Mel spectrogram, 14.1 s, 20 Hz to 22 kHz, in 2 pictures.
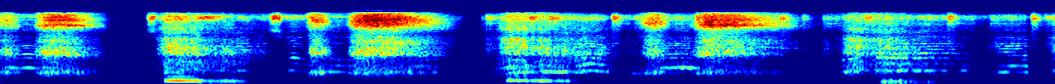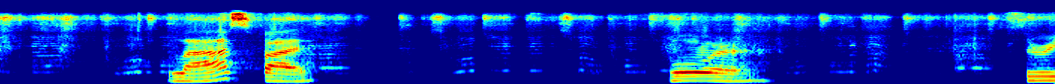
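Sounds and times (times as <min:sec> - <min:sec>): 
forceful rapid breathing during a guided breathwork session: 0:00.0 - 0:07.2
speech: 0:01.1 - 0:01.3, 0:08.2 - 0:09.2, 0:11.5 - 0:12.2, 0:13.9 - 0:14.0.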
